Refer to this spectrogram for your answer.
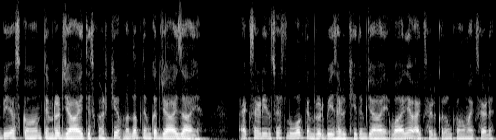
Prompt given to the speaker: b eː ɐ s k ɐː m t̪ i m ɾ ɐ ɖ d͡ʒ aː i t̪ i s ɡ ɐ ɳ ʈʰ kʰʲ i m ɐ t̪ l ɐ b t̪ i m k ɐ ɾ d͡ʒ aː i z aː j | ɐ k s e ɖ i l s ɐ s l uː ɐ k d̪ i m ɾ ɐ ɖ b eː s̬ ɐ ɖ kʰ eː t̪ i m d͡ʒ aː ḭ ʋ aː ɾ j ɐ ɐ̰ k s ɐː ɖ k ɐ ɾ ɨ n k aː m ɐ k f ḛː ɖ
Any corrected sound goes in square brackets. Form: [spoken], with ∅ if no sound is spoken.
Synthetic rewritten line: b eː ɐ s k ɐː m t̪ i m ɾ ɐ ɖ d͡ʒ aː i t̪ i s [k] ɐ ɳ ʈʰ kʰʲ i m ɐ t̪ l ɐ b t̪ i m k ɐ ɾ d͡ʒ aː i z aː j | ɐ k s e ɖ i l s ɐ s l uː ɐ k [t̪] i m ɾ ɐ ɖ b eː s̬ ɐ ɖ kʰ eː t̪ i m d͡ʒ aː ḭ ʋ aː ɾ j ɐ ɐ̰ k s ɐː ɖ k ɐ ɾ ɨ n k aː m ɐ k [s] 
